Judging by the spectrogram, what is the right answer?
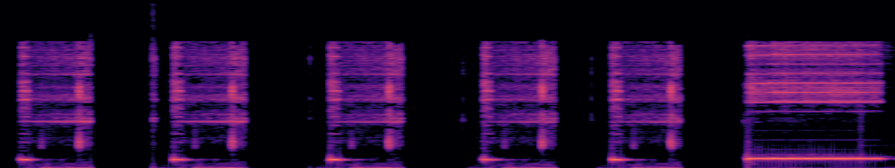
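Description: Countdown timer sound effect: five short ticks about a second apart, then a long steady beep that marks time up.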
